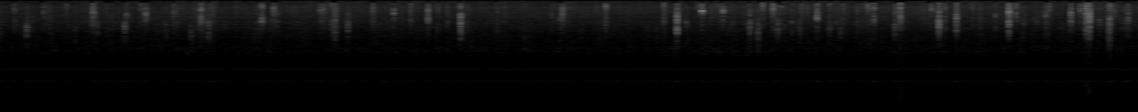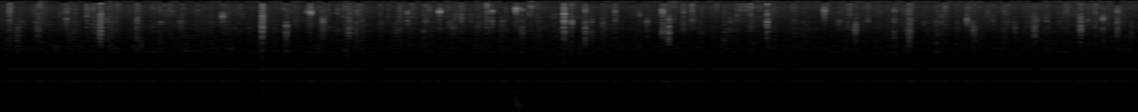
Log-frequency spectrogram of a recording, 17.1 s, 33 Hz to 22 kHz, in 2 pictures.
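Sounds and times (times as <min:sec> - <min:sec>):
faint hiss: 0:00.0 - 0:05.7
wood fire crackling: 0:00.1 - 0:17.0.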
